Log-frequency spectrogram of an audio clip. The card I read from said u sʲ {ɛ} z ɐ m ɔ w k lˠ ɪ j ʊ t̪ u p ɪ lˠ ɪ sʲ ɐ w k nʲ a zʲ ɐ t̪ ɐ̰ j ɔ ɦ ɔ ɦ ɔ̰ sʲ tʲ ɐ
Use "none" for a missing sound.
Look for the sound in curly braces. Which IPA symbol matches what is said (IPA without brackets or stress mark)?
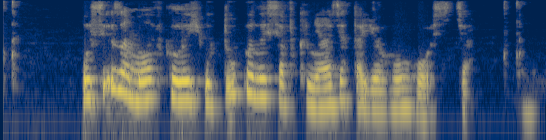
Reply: i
